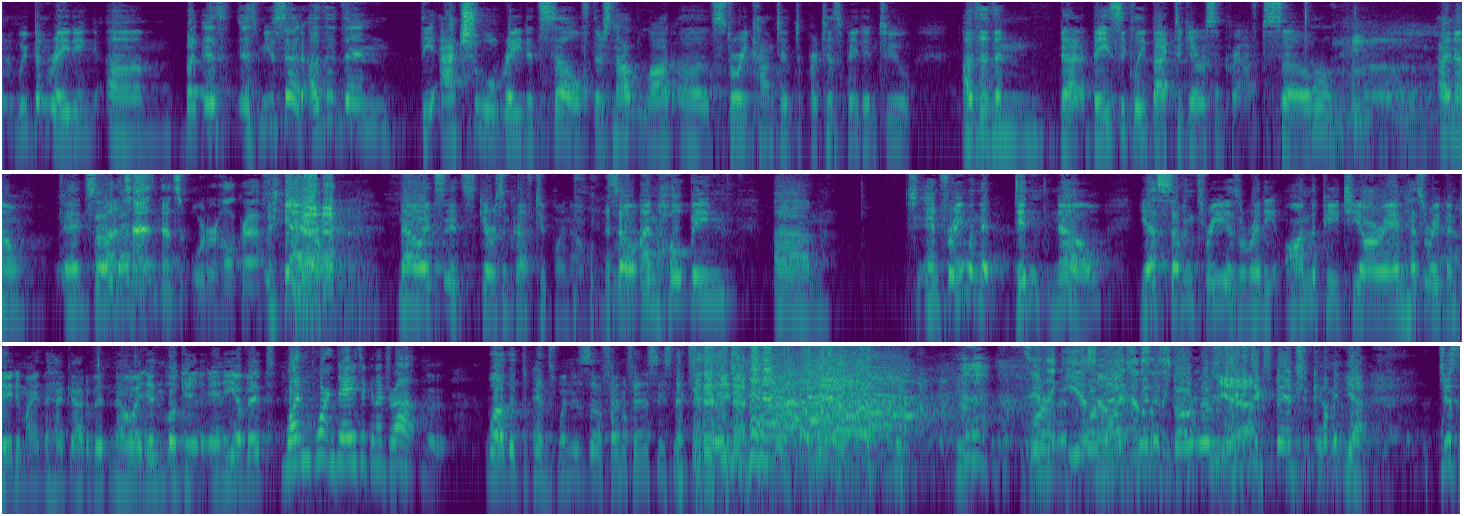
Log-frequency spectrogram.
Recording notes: Live! From Nerdtacular. The first full day of content is over and we’re into the second day as we record this.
